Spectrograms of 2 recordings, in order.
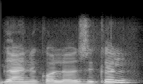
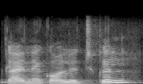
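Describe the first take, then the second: The two takes are said the same way.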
